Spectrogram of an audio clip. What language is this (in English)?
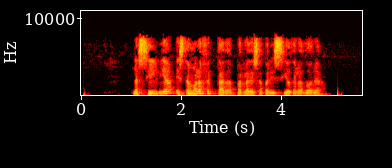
Catalan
